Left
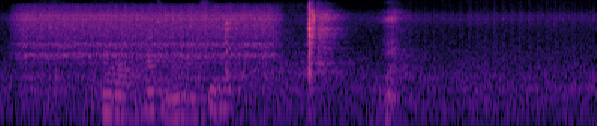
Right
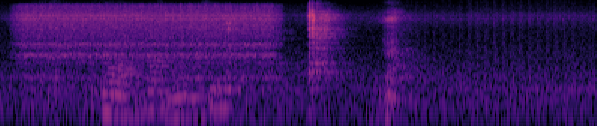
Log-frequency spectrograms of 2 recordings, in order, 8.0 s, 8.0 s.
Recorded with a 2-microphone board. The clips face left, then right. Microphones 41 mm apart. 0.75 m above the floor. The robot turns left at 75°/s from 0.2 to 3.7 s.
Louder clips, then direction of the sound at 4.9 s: Even; centre (ahead or behind).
